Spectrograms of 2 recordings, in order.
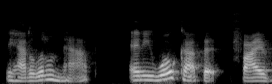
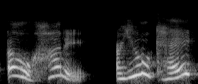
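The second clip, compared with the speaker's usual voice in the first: kindly stranger; 11 semitones higher, 5 dB louder than usual. Retold or imitated. Stranger voiced, kindly concern.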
